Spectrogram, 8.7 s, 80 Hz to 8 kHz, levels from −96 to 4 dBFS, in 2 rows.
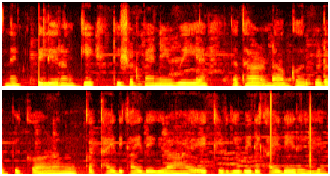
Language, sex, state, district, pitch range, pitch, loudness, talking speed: Hindi, female, Bihar, East Champaran, 190-205 Hz, 195 Hz, -24 LUFS, 185 wpm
